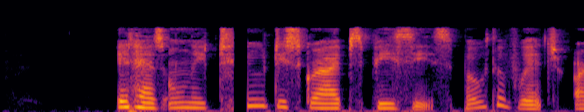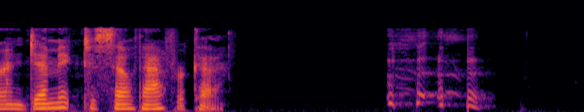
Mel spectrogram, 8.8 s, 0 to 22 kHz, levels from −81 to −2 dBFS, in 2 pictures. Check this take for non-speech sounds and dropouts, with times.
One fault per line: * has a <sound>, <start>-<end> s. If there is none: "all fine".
* has a dropout, 1.8-1.9 s
* has a cough, 7.3-8.1 s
